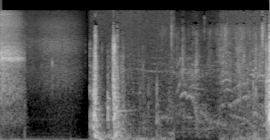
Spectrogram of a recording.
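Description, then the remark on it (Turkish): A door thumps and rattles, a couple of heavy knocks followed by scraping and fumbling, then another loud bang at the end as someone tries to force it open. “Baba, kapıyı açamıyorum.”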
